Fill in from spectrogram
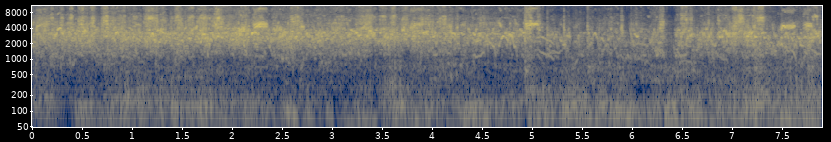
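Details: Aviary colony of some seventy budgerigar pairs giving rapid, overlapping chirps and warbles, a busy high chatter with occasional louder sharp squeaks standing out.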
